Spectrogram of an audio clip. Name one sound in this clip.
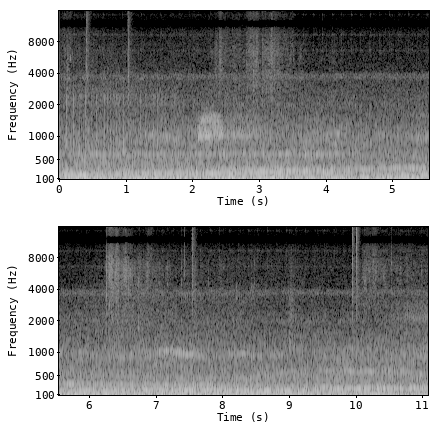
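Soft menu clicks sound as items are selected.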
